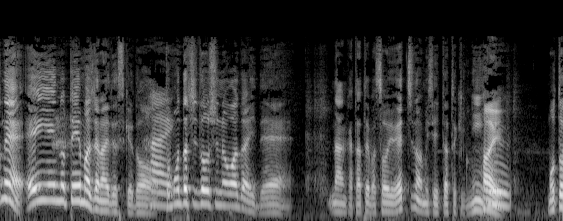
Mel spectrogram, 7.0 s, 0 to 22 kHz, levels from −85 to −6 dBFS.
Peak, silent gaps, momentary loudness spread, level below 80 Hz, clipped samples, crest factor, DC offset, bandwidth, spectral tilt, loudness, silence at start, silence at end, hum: -4 dBFS; none; 13 LU; -60 dBFS; under 0.1%; 20 dB; under 0.1%; 12.5 kHz; -4 dB/octave; -23 LUFS; 0 s; 0 s; none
